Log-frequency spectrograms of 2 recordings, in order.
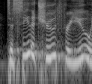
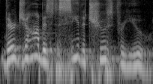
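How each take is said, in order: First: Louder, pressing the phrase home; emphatic repeat. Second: Said in the usual way. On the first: Shown as a demonstration. Preacher repeats the key line to the congregation, louder and emphatic.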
